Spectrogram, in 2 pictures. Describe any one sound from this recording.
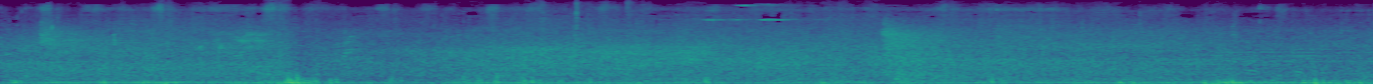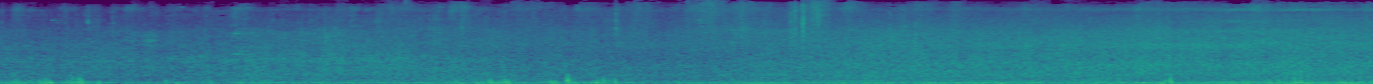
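City traffic rumbles steadily along a nearby street.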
